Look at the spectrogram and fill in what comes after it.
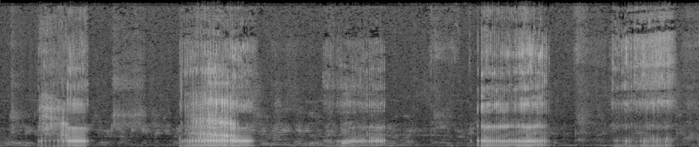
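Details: Max, a pug, asleep: loud rattling snorts on each breath, about six in nine seconds, with quieter whistling between; heavy snoring from a flat-faced dog.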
